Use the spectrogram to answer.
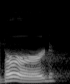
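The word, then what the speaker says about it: Byrd: of the judges was named Adelaide bird which rhymes with absurd which is a lot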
